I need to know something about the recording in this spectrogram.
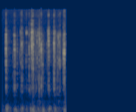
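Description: Computer keyboard typing sound effect: a quick run of about a dozen key clicks lasting about a second, then cutting off suddenly.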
